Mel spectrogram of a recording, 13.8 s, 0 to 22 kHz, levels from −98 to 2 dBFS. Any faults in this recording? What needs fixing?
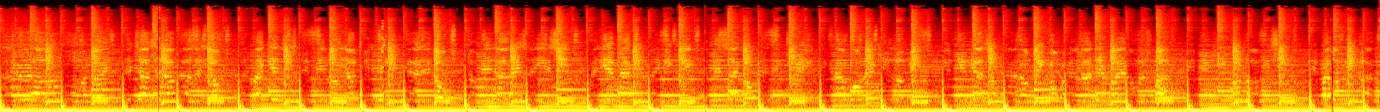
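Damaged data in a compressed stream causes brief glitches at 1.56–1.61, 3.82–3.86, 7.03–7.08 and 13.31–13.35 s. The decoder misreads corrupted frames and loses sync. Unlike a buffer dropout, these come from damaged data rather than late delivery. Verify stream integrity with checksums or error-resilient framing.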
